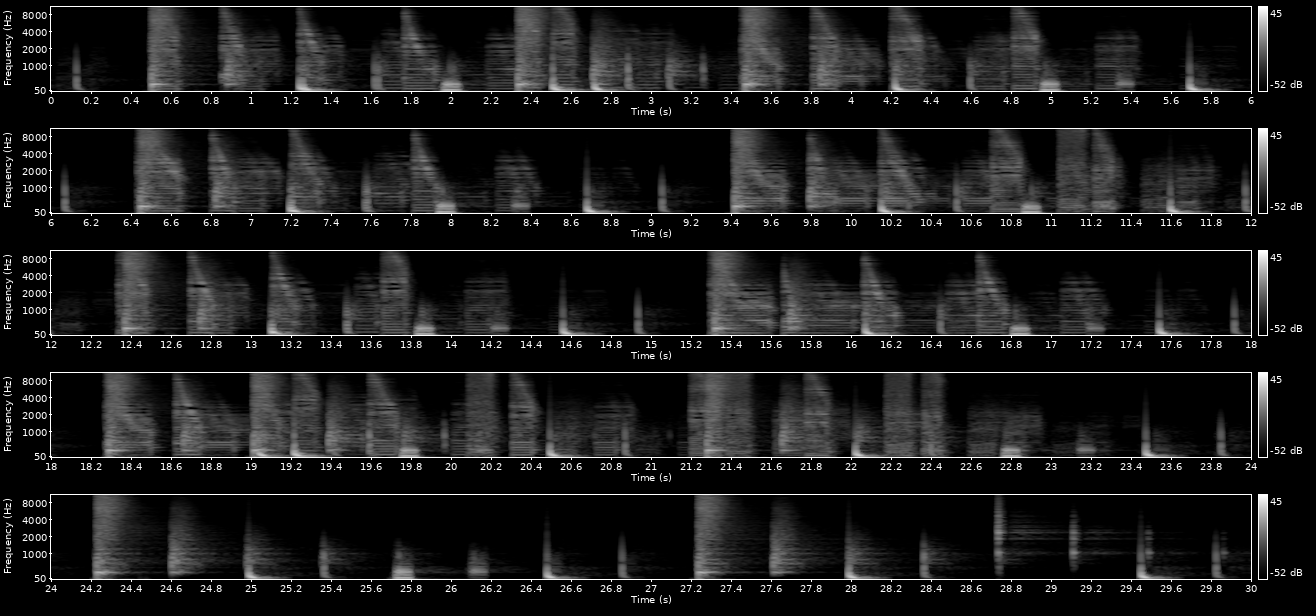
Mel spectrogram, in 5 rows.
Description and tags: a little loop, with drums and synth, made with Ableton 5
